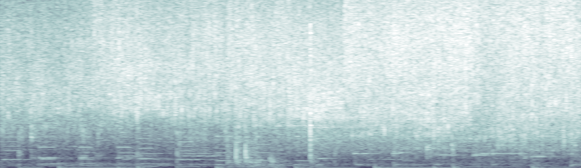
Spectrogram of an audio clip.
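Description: Flank steak fries in butter in a hot pan, a loud, steady close sizzle with bursts of spatter as the meat is turned.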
